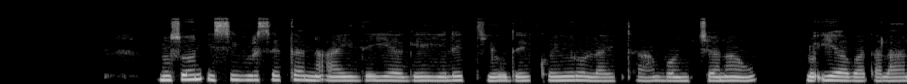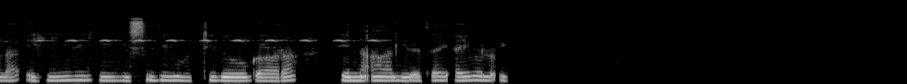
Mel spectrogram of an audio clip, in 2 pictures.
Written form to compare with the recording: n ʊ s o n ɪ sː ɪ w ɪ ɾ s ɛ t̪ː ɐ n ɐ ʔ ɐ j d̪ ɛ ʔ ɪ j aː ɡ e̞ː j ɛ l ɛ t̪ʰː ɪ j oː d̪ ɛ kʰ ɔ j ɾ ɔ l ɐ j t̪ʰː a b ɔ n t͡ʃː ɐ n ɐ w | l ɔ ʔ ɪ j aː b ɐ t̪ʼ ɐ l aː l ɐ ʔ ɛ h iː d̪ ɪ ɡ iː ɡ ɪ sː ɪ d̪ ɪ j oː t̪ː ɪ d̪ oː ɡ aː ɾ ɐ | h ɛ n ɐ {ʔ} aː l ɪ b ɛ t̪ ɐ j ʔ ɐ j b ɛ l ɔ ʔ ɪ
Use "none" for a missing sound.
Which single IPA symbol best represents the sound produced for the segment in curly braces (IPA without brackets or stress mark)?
ʔ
